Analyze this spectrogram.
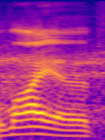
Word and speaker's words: Aaliyah: Or Aaliyah is how it's pronounced.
